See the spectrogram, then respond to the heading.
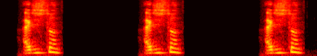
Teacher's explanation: T is dropped also the vowel in just hardly there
